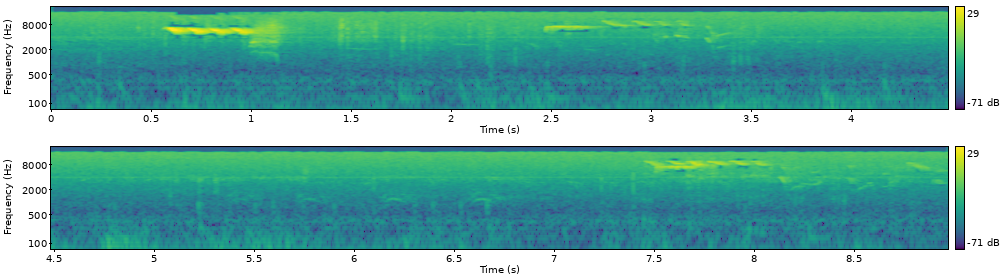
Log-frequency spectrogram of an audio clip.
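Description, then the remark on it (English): A bird call of short, slightly melodic chirping notes in quick series, repeated three times with pauses between, over a low steady background rumble, from one of two birds that flew down to a cavity in an oak. No one speaks. “Second flew down with the slightly melodic notes. I believe the one that gave that call is the one that flew down second.”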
